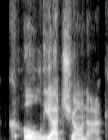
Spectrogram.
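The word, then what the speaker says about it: Kolyachonok: So, it's Kolia Chonak.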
